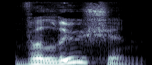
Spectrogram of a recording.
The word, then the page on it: volution: British English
